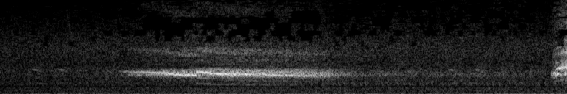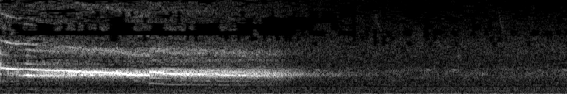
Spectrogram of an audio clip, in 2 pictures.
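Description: A bird calling twice, two drawn-out, high-pitched calls of about a second each. The second, louder call starts abruptly with a short downward slide. A steady low hum runs underneath.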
